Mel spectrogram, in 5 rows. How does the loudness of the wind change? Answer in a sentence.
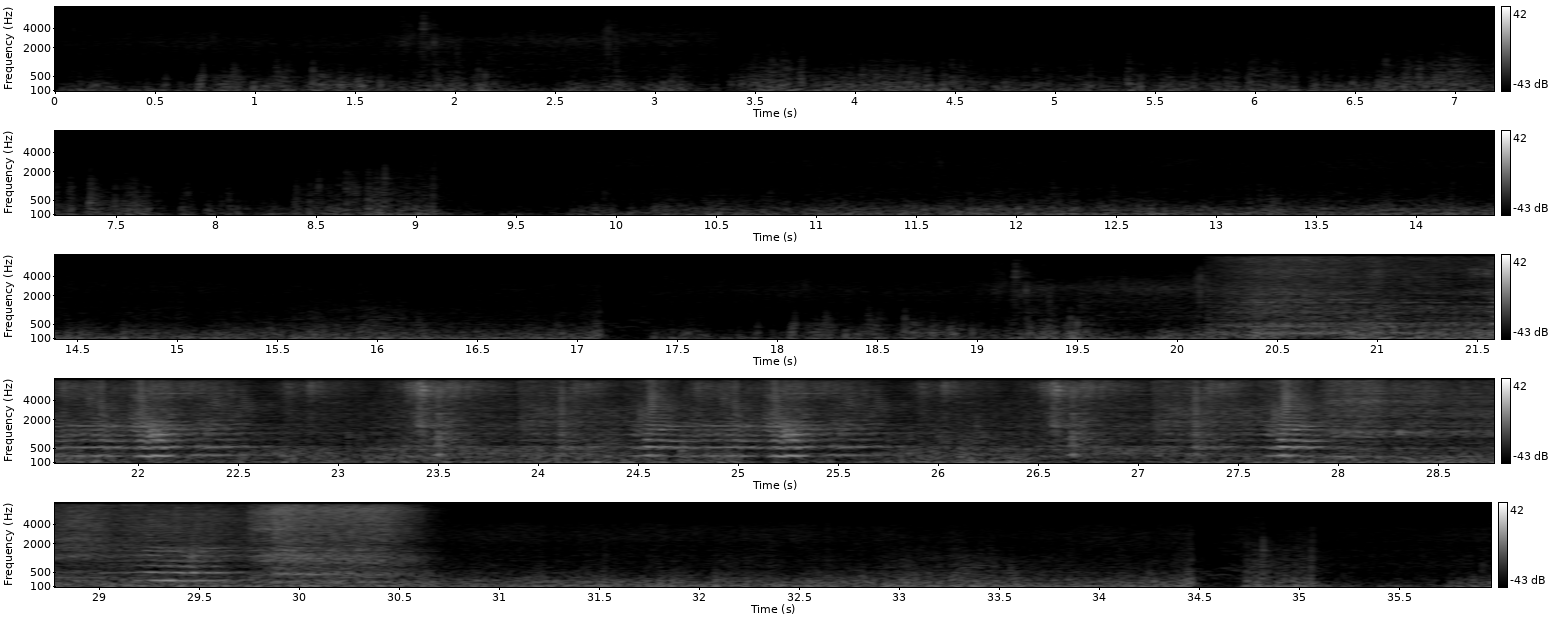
The loudness of the wind goes up.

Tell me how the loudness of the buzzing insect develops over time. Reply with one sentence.
The loudness of the buzzing insect goes down, then up.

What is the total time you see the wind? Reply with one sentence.
The wind can be heard for 36 seconds in total.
